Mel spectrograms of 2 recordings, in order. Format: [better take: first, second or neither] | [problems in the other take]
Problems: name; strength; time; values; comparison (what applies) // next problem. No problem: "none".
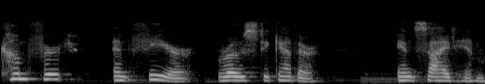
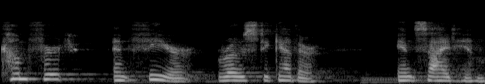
first | room echo; dies away in 0.8 s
